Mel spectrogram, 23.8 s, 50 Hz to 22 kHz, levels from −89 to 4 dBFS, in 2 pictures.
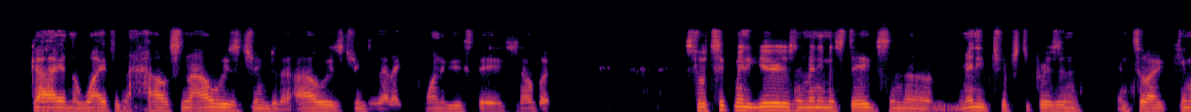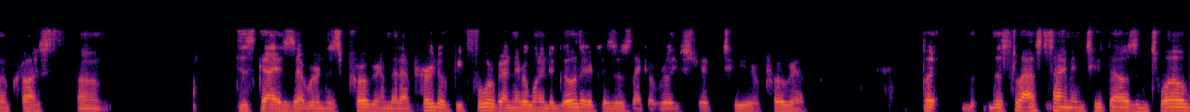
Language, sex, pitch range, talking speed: English, male, 100-115 Hz, 195 wpm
